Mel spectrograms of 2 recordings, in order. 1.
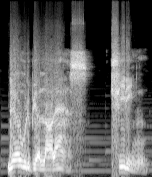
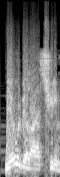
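语速适中，节奏平稳。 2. 尽可能快，一口气说完。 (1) "let's repeat after me" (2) "一口气最快语速"

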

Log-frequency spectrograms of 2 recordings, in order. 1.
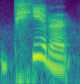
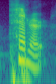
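第一个元音是长音。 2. 第一个元音是短音。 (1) "Peter 是长音的e" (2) "所以不要读Peter"

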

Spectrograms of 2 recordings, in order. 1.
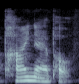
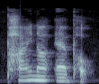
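听起来就是普通的单词 pineapple。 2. 听起来像 peanut 后面接 apple。

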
